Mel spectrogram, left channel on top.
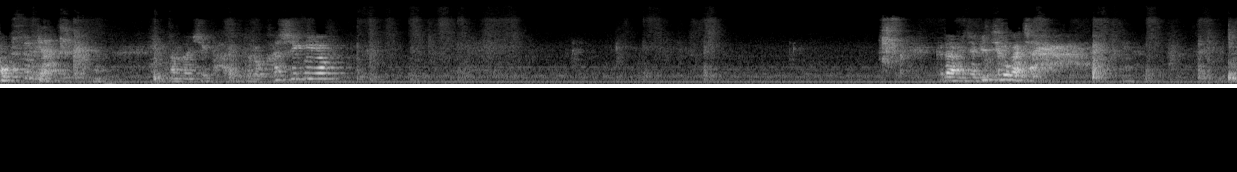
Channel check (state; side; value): silent; right; 59 dB below the other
